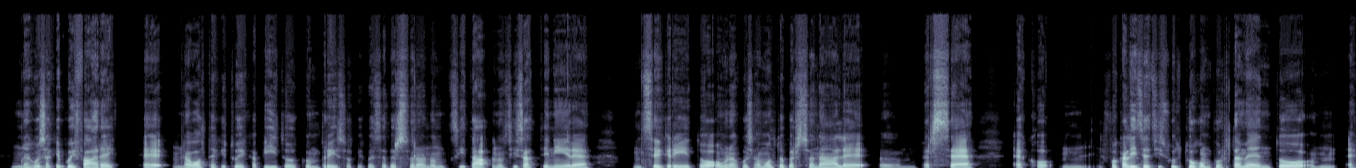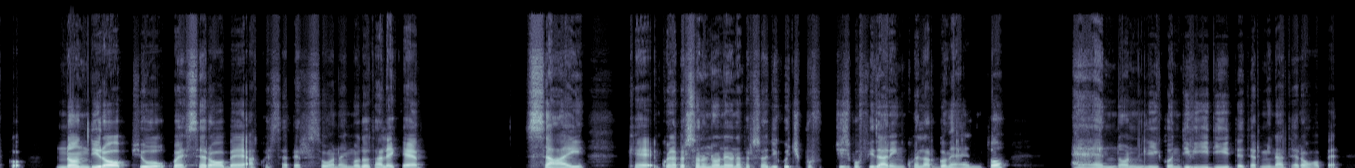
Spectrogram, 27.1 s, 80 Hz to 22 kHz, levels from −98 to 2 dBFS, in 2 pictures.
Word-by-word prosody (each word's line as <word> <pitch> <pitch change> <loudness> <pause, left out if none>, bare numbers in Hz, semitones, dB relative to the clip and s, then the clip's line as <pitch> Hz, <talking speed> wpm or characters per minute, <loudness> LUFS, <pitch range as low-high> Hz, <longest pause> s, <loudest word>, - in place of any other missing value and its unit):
Una 125 +1 -5
cosa 130 -1 -2
che 125 - -2
puoi 145 +3 +1
fare 125 -5 +1 0.2
è, 110 -1 0
una 110 -1 -2
volta 110 +2 0
che 110 - -10
tu 120 - -6
hai 115 - -3
capito 115 -1 -5
e - - -8
compreso 110 -1 -5
che 105 - -19
questa 110 +1 -9
persona 115 -2 -3
non 105 +1 -6
si 115 - -8
sa 120 -1 +5
non 110 0 -6
si 115 - -11
sa 120 +1 +1
tenere 105 -2 0 0.4
un 105 - -10
segreto 105 -1 -1
o 105 - +4
una 105 0 0
cosa 110 +1 -7
molto 110 +2 -2
personale, 100 -3 -1
uhm, 95 -1 -14
per - - -8
sé - - +3 0.4
ecco, - - -5
mhmm, 105 -1 -14 0.2
focalizzati 115 0 +2
sul 105 +2 -4
tuo 115 - +3
comportamento, 110 0 +2
mhmm, 105 -1 -10
ecco: - - -7 0.3
"Non 115 +1 +7
dirò 110 -3 +9
più 110 -2 +3
queste 110 +2 +2
robe 100 -1 +3
a - - -1
questa - - -12
persona", 100 -1 -5
in 100 - -6
modo 115 +2 +1
tale 110 -1 +2
che 100 -2 +3 1.0
sai 110 -1 +3 0.4
che - - 0
quella 115 -1 +2
persona 120 +5 +1
non 135 -4 +3
è - - +5
una 120 0 +2
persona 120 0 -5
di 110 - -4
cui 115 +1 -2
ci - - -12
può 105 - -11 0.2
ci 115 - -8
si 110 - -7
può 115 - -4
fidare 110 -1 +2
in 105 0 -5
quell'argomento, 115 - -1 0.6
e, 135 +1 -6 0.2
ehm, 125 0 -3
non 115 +1 -3
gli 110 -3 -5
condividi 110 -1 -4
determinate 105 0 -5
robe. 95 -1 -5
110 Hz, 175 wpm, -25 LUFS, 105-115 Hz, 1.0 s, dirò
